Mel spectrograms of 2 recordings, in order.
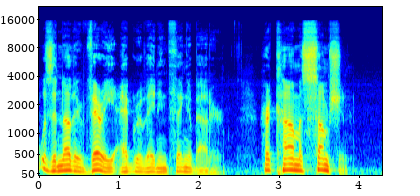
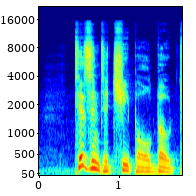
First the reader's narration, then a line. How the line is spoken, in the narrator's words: Terry cried indignantly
